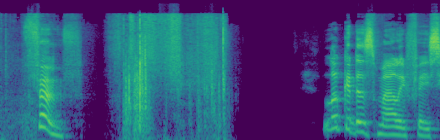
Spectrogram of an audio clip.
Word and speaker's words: fünf: The first one is to form your mouth like you want to say a U, like in soup, for example. But instead of saying a U, you say the letter E.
